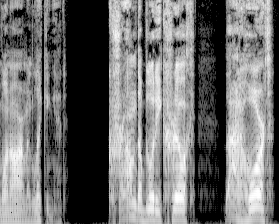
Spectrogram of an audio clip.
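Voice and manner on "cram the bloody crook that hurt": high, loud, slow Irish werewolf yelp of pain; thick Irish accent. A narrator's reading. Hurt werewolf cries out to his captors in a thick Irish accent. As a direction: bellow it out in a thick Irish brogue. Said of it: "he said with a thick Irish accent".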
